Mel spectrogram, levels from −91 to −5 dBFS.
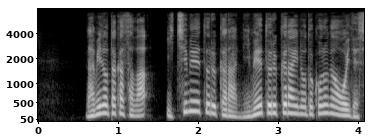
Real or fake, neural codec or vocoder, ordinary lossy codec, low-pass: real; none; none; 7.2 kHz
